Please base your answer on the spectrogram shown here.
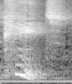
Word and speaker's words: Pete: Consonant, vowel, consonant plus E. Now this is a long E, silent E at the end. This E is now E, long E, and this word changes from pet to Pete.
